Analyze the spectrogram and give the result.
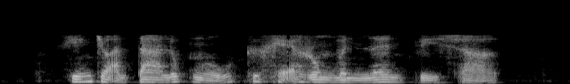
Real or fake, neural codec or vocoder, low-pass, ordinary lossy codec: real; none; 7.2 kHz; AAC, 16 kbps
